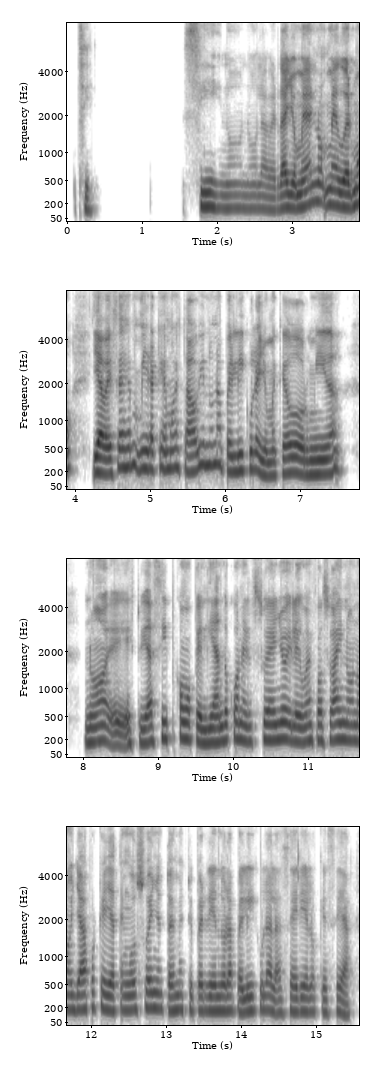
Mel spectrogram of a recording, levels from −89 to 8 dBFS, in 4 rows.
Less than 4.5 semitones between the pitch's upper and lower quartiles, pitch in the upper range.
No: average, 3.3 semitones; medium, 180 Hz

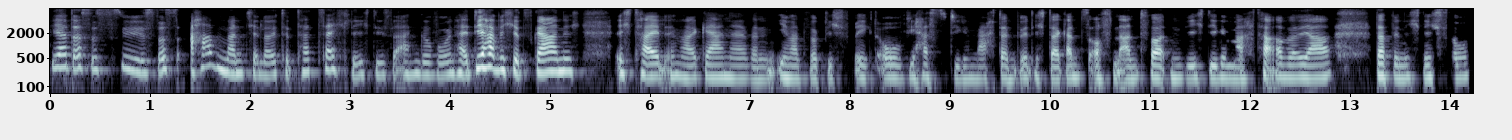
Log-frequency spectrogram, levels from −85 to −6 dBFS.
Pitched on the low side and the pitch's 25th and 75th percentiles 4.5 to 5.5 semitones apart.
No: medium, 185 Hz; average, 5.0 semitones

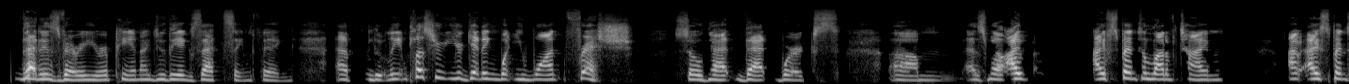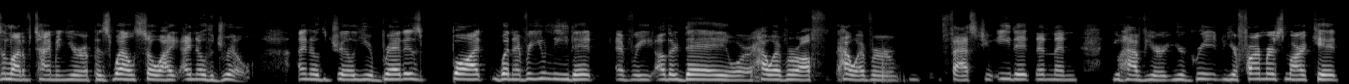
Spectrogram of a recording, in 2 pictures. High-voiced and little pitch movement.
Yes: high, 225 Hz; narrow, 2.3 semitones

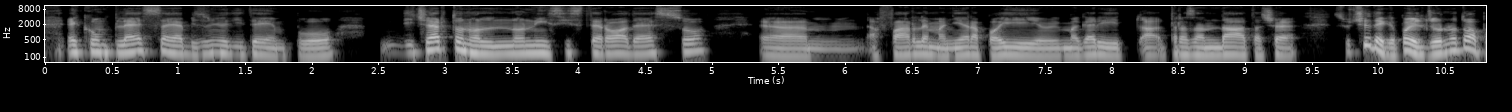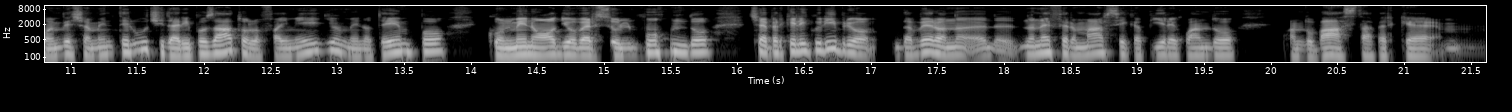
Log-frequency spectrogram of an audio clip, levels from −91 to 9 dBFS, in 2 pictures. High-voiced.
No: low, 130 Hz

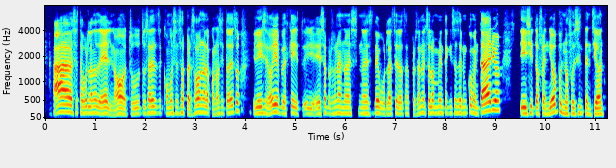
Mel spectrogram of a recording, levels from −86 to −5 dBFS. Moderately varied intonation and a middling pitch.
No: narrow, 2.3 semitones; medium, 160 Hz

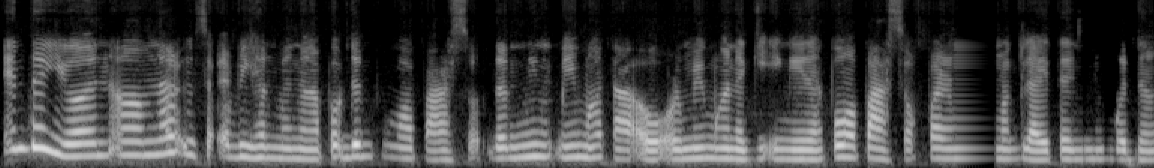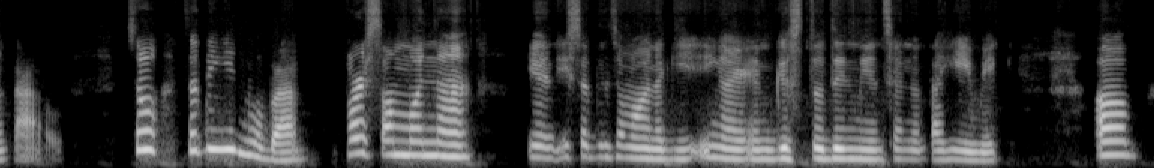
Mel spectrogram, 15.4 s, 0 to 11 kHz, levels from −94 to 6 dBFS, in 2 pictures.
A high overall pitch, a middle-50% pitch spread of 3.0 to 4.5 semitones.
Yes: high, 205 Hz; average, 4.1 semitones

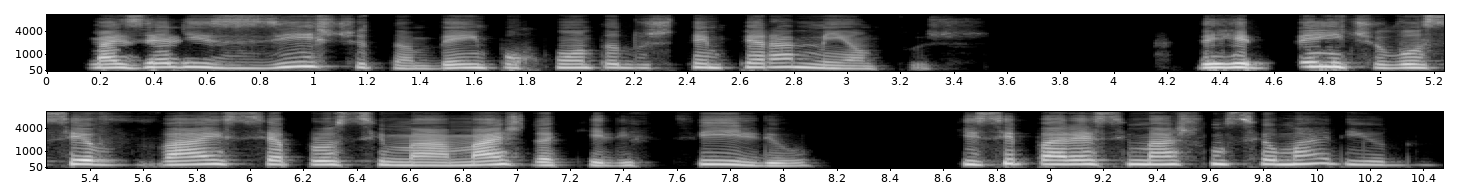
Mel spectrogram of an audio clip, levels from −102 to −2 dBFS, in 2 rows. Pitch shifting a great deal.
No: average, 3.3 semitones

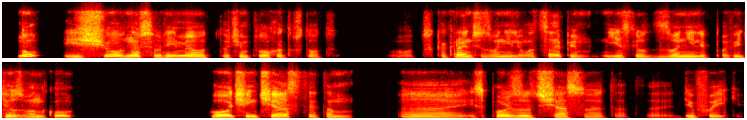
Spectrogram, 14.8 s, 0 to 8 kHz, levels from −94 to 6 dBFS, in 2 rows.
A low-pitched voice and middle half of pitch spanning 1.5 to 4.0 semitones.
No: low, 125 Hz; wide, 6.0 semitones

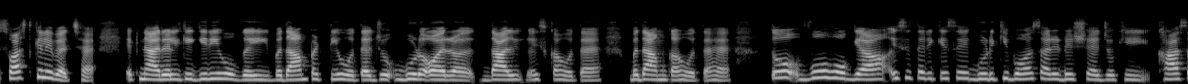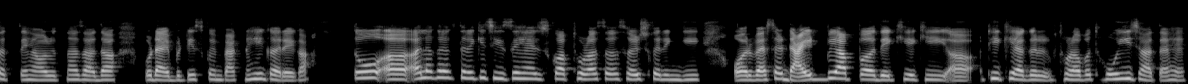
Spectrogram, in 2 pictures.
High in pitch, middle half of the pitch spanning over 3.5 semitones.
No: high, 225 Hz; average, 3.2 semitones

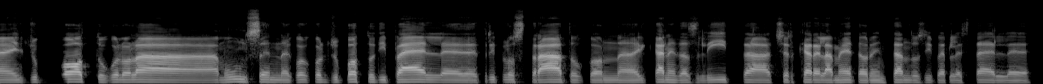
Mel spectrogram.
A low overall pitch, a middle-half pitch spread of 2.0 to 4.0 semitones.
No: low, 105 Hz; narrow, 1.5 semitones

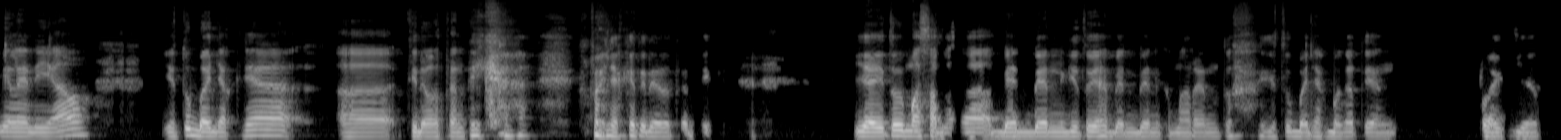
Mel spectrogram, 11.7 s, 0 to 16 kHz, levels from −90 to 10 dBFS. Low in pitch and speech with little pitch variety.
Yes: low, 115 Hz; narrow, 2.3 semitones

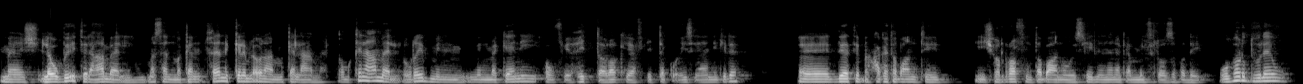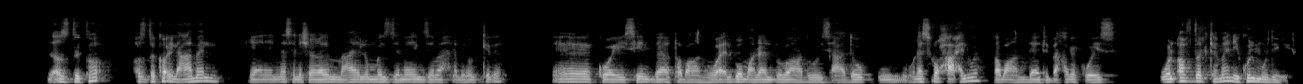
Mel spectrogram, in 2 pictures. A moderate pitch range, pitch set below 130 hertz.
No: narrow, 2.3 semitones; low, 115 Hz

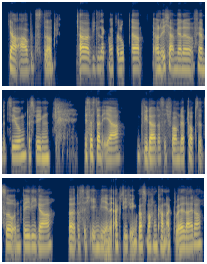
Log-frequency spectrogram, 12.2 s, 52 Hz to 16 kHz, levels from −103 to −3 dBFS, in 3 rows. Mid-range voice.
Yes: medium, 160 Hz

